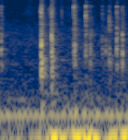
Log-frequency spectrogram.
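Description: Quick bursts of keystrokes on a computer keyboard as a search is typed, about a dozen close, crisp clicks over a second.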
